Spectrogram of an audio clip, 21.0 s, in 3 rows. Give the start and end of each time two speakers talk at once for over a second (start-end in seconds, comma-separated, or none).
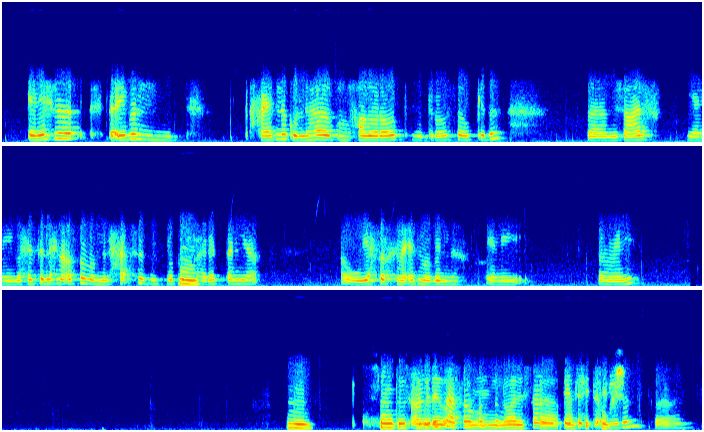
18.1-20.2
